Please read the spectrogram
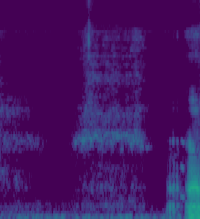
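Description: A faint short sniff lasting under a second, followed near the end by the start of a spoken word.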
